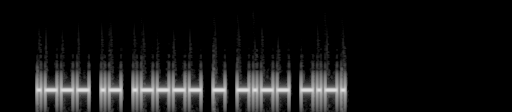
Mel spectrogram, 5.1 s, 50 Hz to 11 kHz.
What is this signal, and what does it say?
Morse code, heard as a keyed tone, about 30 wpm, 700 Hz. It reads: JA1TYC
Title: DXCC-100 Call Signs - 6 Characters - Repeated 2x - 30wpm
